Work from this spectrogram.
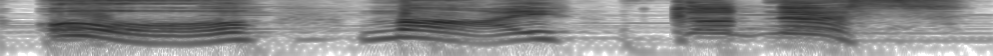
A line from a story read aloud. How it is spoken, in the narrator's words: She shrieked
